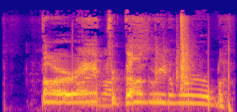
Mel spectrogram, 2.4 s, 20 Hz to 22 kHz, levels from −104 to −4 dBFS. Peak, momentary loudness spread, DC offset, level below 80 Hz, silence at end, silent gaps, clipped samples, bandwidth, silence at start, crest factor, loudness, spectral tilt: 0 dBFS; 7 LU; under 0.1%; -52 dBFS; 0.05 s; none; under 0.1%; 16 kHz; 0.4 s; 18 dB; -17 LUFS; -3 dB/octave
